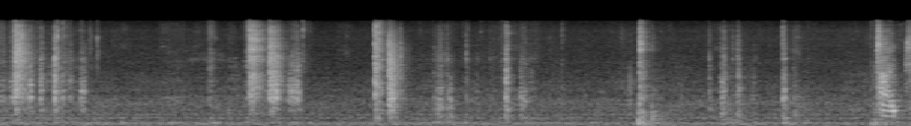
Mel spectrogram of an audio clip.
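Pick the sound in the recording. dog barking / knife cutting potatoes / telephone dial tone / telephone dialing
knife cutting potatoes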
